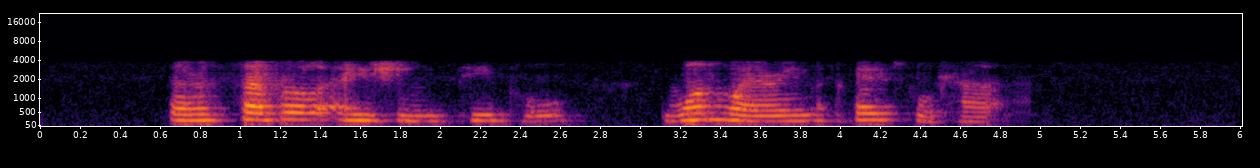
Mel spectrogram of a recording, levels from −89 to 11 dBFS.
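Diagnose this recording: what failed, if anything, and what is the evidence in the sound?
Codec stage: the GSM full-rate codec. Audio throughout is confined to about 150 Hz to 3.7 kHz with a buzzy, gravelly roughness, fitting 13 kbps GSM rather than simple band-limiting, which would stay smooth.

Network stage: lost GSM frames from 4.74 to 4.96 s. About 180 ms went missing in short bursts, the longest around 70 ms, each held as a metallic ring instead of the clean silent gaps of ordinary dropouts.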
